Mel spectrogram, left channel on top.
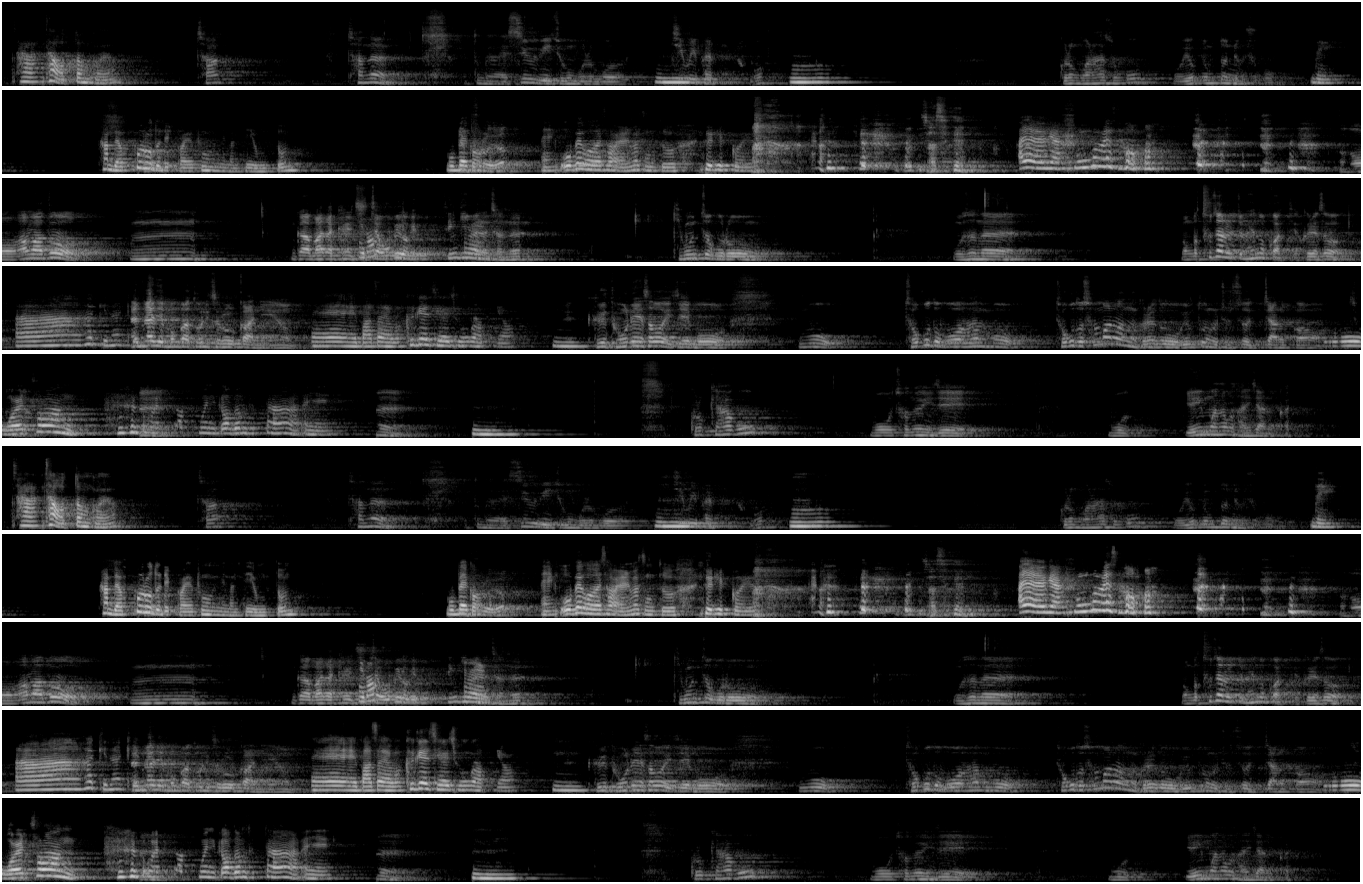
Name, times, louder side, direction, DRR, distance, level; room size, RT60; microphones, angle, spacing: voice 1, 0.1-1.2 6.5-6.9 7.9-8.3 13.1-13.4 14.6-16.6 18.0-18.4 19.0-21.2 21.8-21.9 22.2-22.3 23.7-25.2 25.5-25.6 26.4-26.6 30.8-30.9 31.8-32.1 40.9-42.2 43.9-45.9 46.3-46.6 54.0-57.7 59.1-59.6, right 4 dB, 65° right, 12 dB, 0.6 m, -24 dB
voice 2, 3.5-6.3 6.7-7.1 7.5-7.7 10.6-11.5 11.7-12.8 14.6-14.7 15.0-15.1 18.1-18.7 21.1-21.9 22.2-23.4 24.2-24.3 25.5-25.6 26.2-28.0 28.5-29.2 30.1-31.4 31.6-32.5 33.9-34.8 36.7-37.4 39.0-40.6 42.1-43.8 46.4-49.1 49.8-51.0 51.3-54.0 54.4-54.6 55.7-56.1 58.1-58.4 60.8-61.0 61.2-61.9 63.0-64.1 65.4-65.7 66.2-67.2, left 2 dB, 85° left, 4 dB, 2.1 m, -33 dB
21.5 x 21.0 x 7.5 m, 1.5 s
head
